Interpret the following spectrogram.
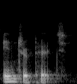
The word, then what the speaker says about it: interpret: is uh interpret interpret and you pronounce as interpret interpret so so the stress is four on the second series oh yeah second yeah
